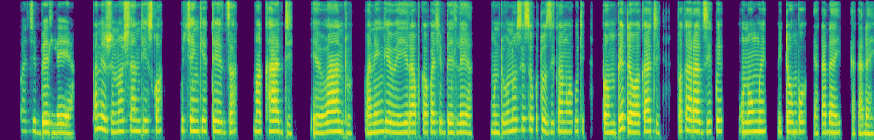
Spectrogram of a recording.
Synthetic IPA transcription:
pat͡ʃibʱe̞ɮe̞ja | pane̞ʐino̞ʃandiswa | kut͡ʃe̞ŋɡe̞te̞d͡za | makʰadʱi | e̞ʋantʰu | ʋane̞ŋɡe̞ʋeiɾapkapat͡ʃibʱe̞ɮe̞ja | muntʰuːno̞sisekuto̞zikanwakuti | pamubʱe̞dʱawakati | pakaɾad͡zikwe̞ | uno̞mwe̞ | mito̞mbo̞jakaɗaijakaɗaːi

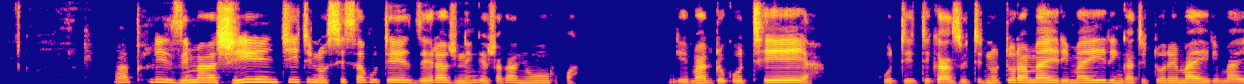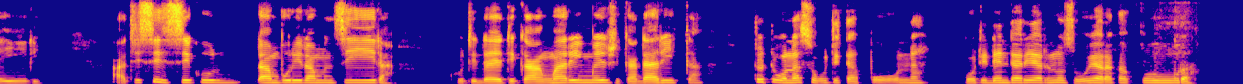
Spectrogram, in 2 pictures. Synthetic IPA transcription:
maplizimaʒind͡ʒitino̞sisakute̞d͡ze̞ɾaʐine̞ŋɡe̞ʐakaɲorwa | ŋɡe̞madʱo̞ko̞tʰe̞ja | kutitikazotino̞to̞ɾamaiɾimairiŋɡatito̞ɾe̞maiɾimaiːri | ɦa̰tisisikuɗambuɾiɾamunziɾa | kutiɗaitikamwaɾimwe̞ʐikaɗaɾika | to̞tionaso̞kut̬itapo̰na | ŋɡokutiɗe̞ndaɾijaɾino̞zo̞ujaɾakakuɾa

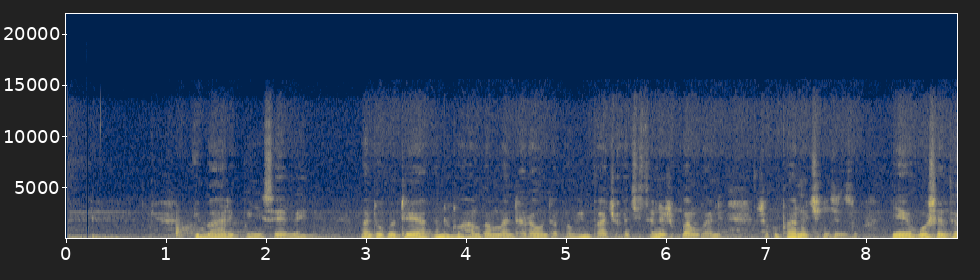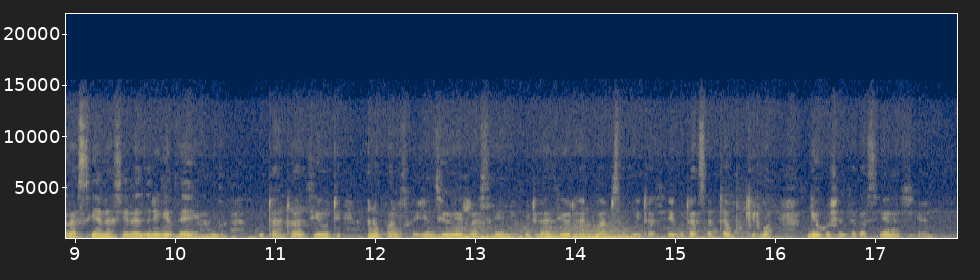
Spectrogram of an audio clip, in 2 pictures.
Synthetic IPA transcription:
iɓaɾiɡʱwiɲisoemene | madʱo̞ko̞dʱe̞jaʔːno̞to̞ɦambamumandʱaɾaundapamwenipat͡ʃo̞at͡ʃiːsane̞ʐikwaŋɡwaniʐ̥ekupan̤ut͡ʃiɲd͡ʒid͡zo | je̞ɦo̞ʃad͡zakasijanasijanad͡zine̞ŋɡe̞d͡zaiɦambakutiantʰuaziekutiano̞kwanisakut͡ʃid͡ziwirirasḛjḭnekutiazieutiano̞kwanisakuitaseikutiasatapu̥kirwaŋɡe̞ɦo̞ʃad͡zakasijanasijaːna

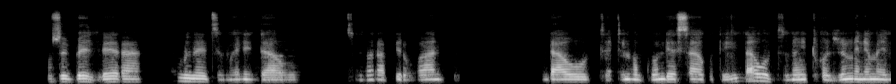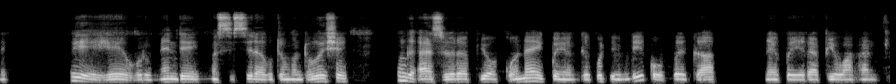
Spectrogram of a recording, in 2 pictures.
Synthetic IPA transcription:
kuʐibʱe̞ɮe̞ɾa | nemune̞d͡zimwe̞nendau | d͡zino̞ɾapirwaʋantʰu | ndaud͡zatino̞ɡʱonde̞sakutiːndaud͡zino̞itwaʐime̞ne̞me̞ne | uje̞ɦeɦuɾume̞nde̞ino̞sisiɾakutimuntʰuwe̞ʃe̞ | uŋɡe̞ʔaziweɾapiwakonaikwejoŋɡe̞kutindiko̞kwe̞ɡʱa | unekweiɾapiwaʔaːntʰu̥

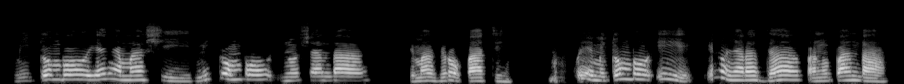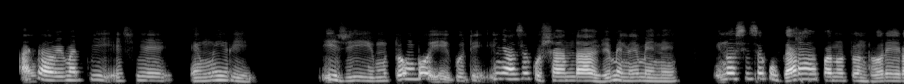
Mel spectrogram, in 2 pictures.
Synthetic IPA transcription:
mito̞mbo̞jeɲamaʃimito̞mbo̞ino̞ʃanda | ʐe̞maviɾo̞paːti | uje̞mito̞mbo̞ʔijiino̞ɲaɾad͡zapa̰no̞panda | a̰ŋɡawe̞matiːʔeʃeː | mwiɾi | iʐimito̞mbo̞iikutiʔiɲas̬ekuʃandaʐe̞me̞neme̞ne̞ | ḭno̞sisekuɡʱaɾapano̞to̞ndʱo̞ɾe̞ːɾa

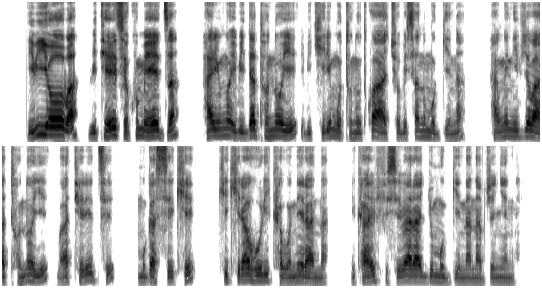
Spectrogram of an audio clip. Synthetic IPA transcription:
iβijo̞ːβaβitʰe̞ɾet͡se̞kʰume̞ːza | haɾimŋo̞iβidatʰo̞no̞je̞βikʰiɾimutʰun̥hutwaːt͡ʃo̞βisanumuɡina | hamŋe̞nivjo̞βatʰo̞no̞je̞βatʰe̞ɾe̞t͡se̞ | muɡase̞kʰe̞ | kʰikʰiɾahuɾikʰaβo̞ne̞ɾana | βikʰaβaβifisiβaɾaɾɟumuɡinanavjo̞ɲe̞ne̞

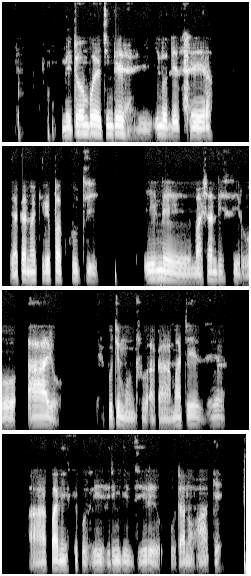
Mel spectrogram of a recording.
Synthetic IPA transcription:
mito̞mbo̞je̞t͡ʃiŋɡe̞ʐiːno̞ɗe̞t͡se̞ɾa | jakanakiɾepak̚uti | ne̞maʃandisirwo̞ | ajo̞ | ʐe̞kutimuntʰua̰kamate̞d͡ze̞ɾa | a̰ːkwanisikuʐiʐiɾiŋɡid͡ziɾe̞ɦṵtano̞ɦwaːke̞

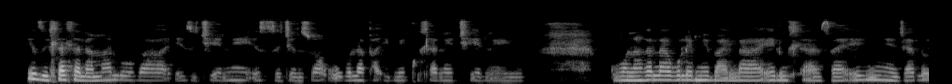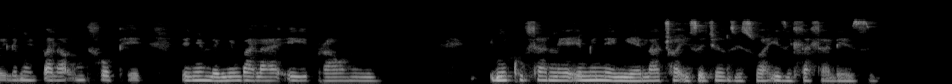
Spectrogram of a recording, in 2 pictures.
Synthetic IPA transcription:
iziɬaɬalamaluβaezit͡ʃʼijɛnɛjezisɛt͡ʃʼend͡zʱiswa̰ʔuɣulapʰa̰ʔimikʰuɬanɛet͡ʃʼijɛnɛːjɔ | ɣuβɔnaɣalaɣulemiβa̰laeluɬa̰zaʔeɲɲɛnd͡ʒʱalɔilemiβalaum̩ɬɔpʰɛeɲɛlemiβalaejib̥rawn | imikʰuɬanɛemineŋiɛlat͡ʃʰʼwaʔisɛt͡ʃʼend͡zʱiswaiziɬaɬa̰leːzi

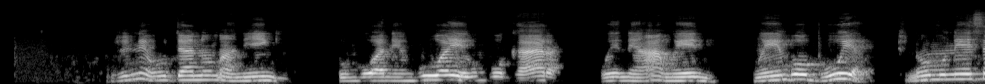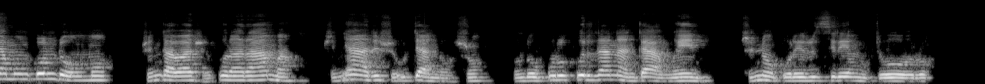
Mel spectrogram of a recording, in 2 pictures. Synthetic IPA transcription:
ʐine̞utano̞maniŋɡi | kumbowane̞ŋɡuwaje̞umboɡʱaɾa | weneɦamwe̞ːni | mweimbo̞bʱuja | ʐ̥ino̞mune̞samuŋko̞ndo̞mo | ʐ̥iŋɡaʋaʐe̞kuɾaɾamaʐ̥iɲariʐe̞utano̞ʐo̞kundo̞kuɾukuɾiranaŋɡamwe̞ni | ʐ̥ino̞kuɾe̞rut͡siɾe̞mutoːɾo̞

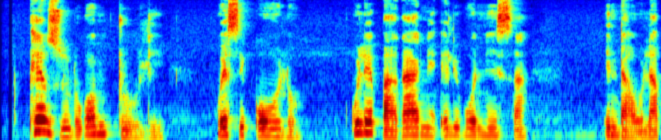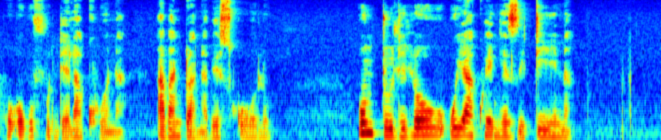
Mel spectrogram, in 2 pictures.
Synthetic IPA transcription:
pʰezuluɣom̩d̥ʱulḭ | wesiɣɔːlɔ | ɣulɛb̥ʱaɣanɛʔeliβonisa | indʱawɔlapʰɔʔoɣufundʱɛlakʰɔna | a̰βantʼwanaβesi̥ɣɔːlɔ | um̩d̥ʱulilowuʔujakʰwɛŋezitʼiːna

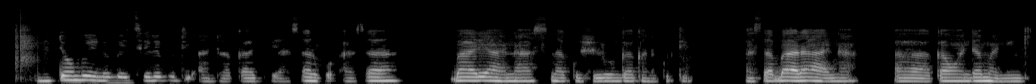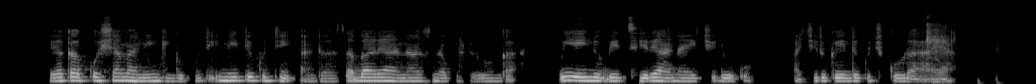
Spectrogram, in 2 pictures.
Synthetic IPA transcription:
mito̞mbo̞ino̞ɓe̞t͡se̞ɾekutiʔantʰuakad͡ziasarwoʔasa | ɓaɾeanaːsinakuʐiɾoŋɡakanakuti | asaɓaɾaːnaː | kawandamaniŋɡi | ojakako̞ʃamaniŋɡiŋɡe̞kutḭḭno̞ite̞kutiantʰuasa̰ɓaɾeanaːs̬inakuʐiroŋɡa̰ | uje̞ino̞ɓe̞t͡se̞ɾeanaet͡ʃiɗo̞ko | at͡ʃirikue̞ndakut͡ʃi̥ko̞ɾoa̰ːja

